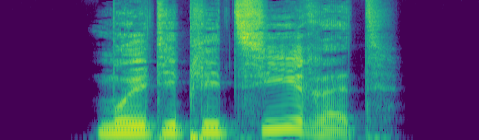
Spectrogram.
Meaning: second-person plural subjunctive I of multiplizieren
- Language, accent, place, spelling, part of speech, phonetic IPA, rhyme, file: German, Germany, Berlin, multiplizieret, verb, [mʊltipliˈt͡siːʁət], -iːʁət, De-multiplizieret.ogg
